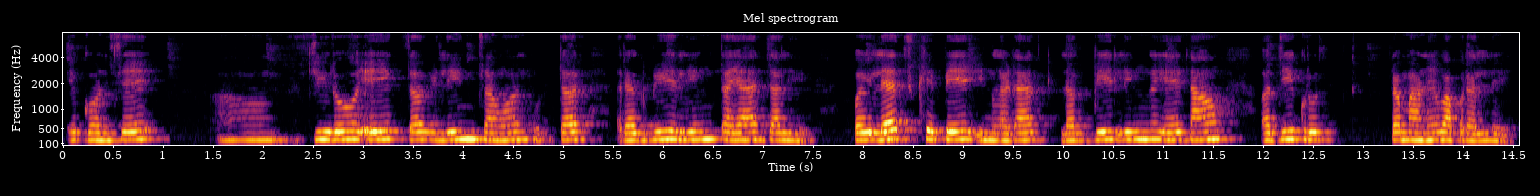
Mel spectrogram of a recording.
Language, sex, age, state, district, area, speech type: Goan Konkani, female, 45-60, Goa, Quepem, rural, read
